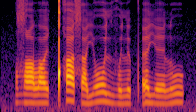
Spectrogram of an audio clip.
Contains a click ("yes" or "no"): yes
